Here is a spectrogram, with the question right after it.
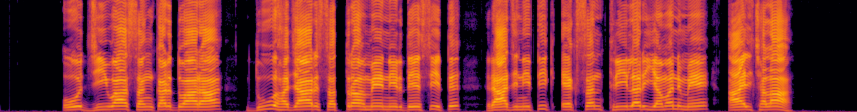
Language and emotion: Maithili, neutral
